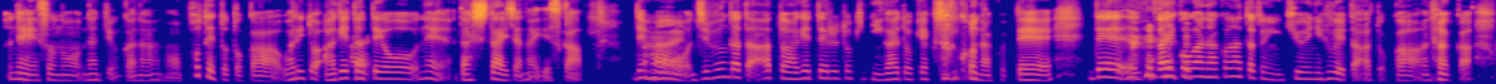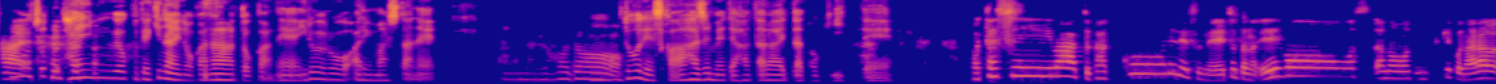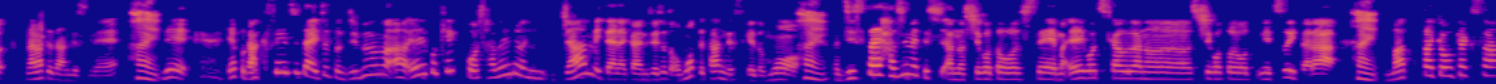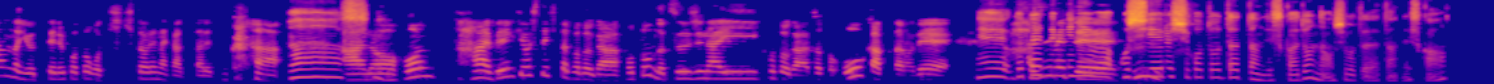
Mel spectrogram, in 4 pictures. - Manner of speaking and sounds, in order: laughing while speaking: "来なくて"; chuckle; laugh; other background noise; tapping; laughing while speaking: "とか"
- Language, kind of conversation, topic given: Japanese, unstructured, 初めて働いたときの思い出は何ですか？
